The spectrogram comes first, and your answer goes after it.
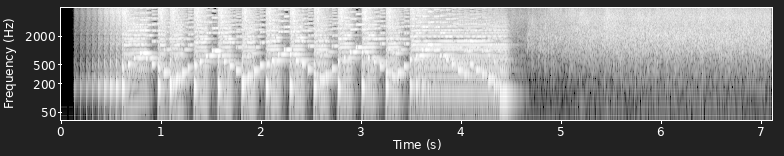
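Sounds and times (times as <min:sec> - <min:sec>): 
congratulations fanfare: 0:00.6 - 0:04.8.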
